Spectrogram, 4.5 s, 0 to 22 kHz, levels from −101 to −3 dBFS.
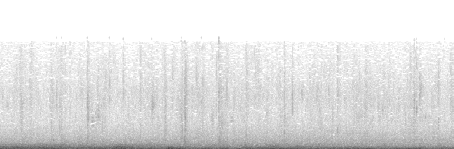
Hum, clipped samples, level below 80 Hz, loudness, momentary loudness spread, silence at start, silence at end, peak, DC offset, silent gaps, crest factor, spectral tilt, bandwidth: none; under 0.1%; -50 dBFS; -45 LUFS; 5 LU; 0 s; 0 s; -24 dBFS; 0.1%; none; 18 dB; -7.5 dB/octave; 16.5 kHz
